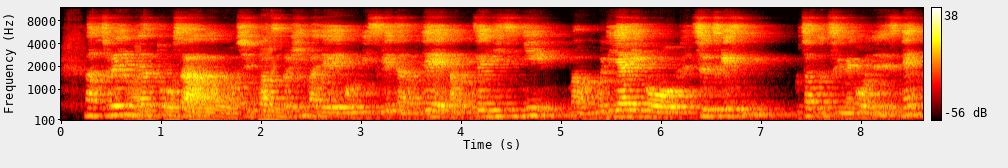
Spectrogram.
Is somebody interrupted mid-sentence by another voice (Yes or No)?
Yes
